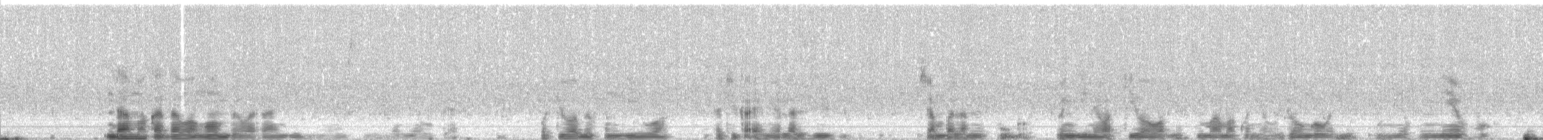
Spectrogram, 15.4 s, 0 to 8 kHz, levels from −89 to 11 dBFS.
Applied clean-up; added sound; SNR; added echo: none; Bathtub (filling or washing); 19 dB; none.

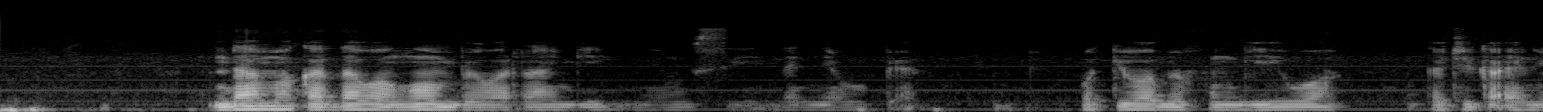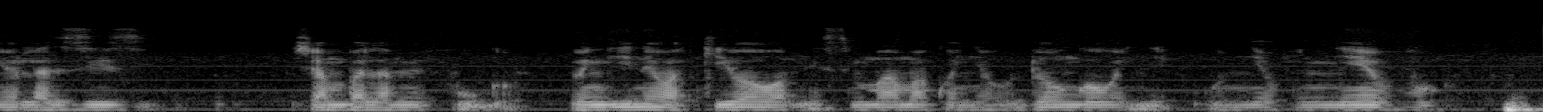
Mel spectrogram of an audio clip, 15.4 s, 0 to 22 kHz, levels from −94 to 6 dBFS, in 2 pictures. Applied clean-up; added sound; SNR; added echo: none; none; none; none.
